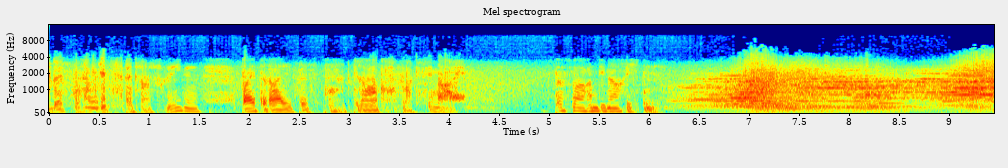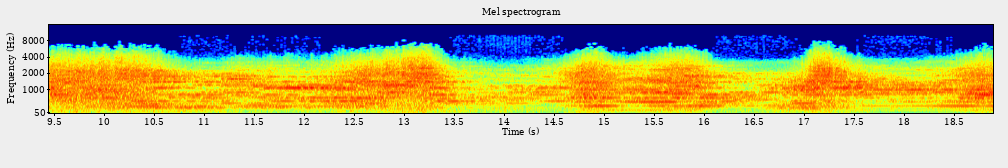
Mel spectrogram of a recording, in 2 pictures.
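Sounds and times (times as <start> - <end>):
speech: 1.2 - 4.2, 5.0 - 6.3, 6.9 - 7.7
church bells ringing: 6.2 - 18.8.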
